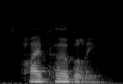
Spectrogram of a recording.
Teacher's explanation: There is a tendency to take the prefix hyper as a unit before starting the new one, and the BOLE part looks like a single syllable. In fact, the stress is on the second syllable of this four-syllable word, hyperbole.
